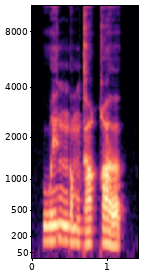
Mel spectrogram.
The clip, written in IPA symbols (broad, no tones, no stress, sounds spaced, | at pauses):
w ɪ ŋ ʌ m ɡ ɑ qʷ ʌ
